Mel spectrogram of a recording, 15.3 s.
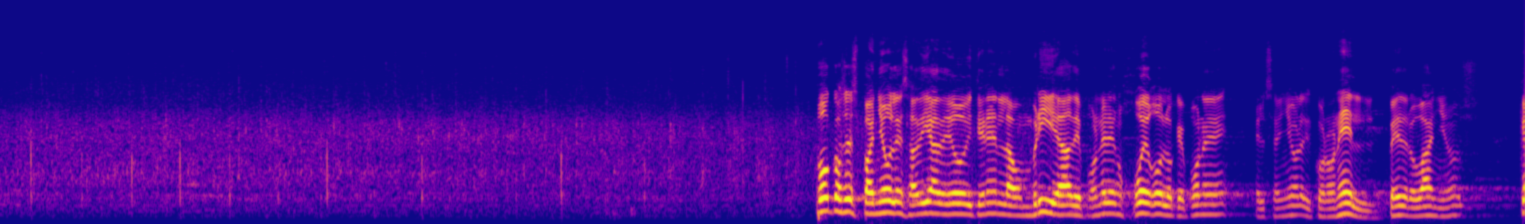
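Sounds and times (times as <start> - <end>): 
audience applause: 0.0 - 9.3
speech: 8.2 - 15.2.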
